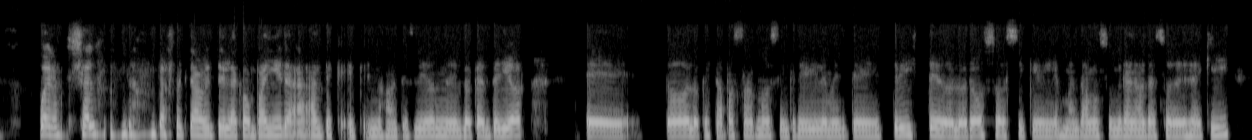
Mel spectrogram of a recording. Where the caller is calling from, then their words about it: Neuquén, Argentina; yo me encuentro en la ciudad de Neuquén, en la provincia de Neuquén, en lo que comúnmente se conoce como Argentina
